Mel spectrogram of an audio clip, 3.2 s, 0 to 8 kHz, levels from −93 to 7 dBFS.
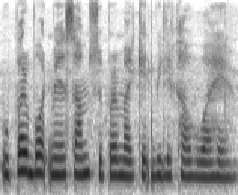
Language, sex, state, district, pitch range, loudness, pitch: Hindi, female, Arunachal Pradesh, Papum Pare, 195-220 Hz, -15 LUFS, 205 Hz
